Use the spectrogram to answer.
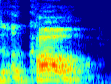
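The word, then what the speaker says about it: אכל: Eight is a call. That's how you say it. A call. A a h k a l. That's how you say to eat in Hebrew.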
